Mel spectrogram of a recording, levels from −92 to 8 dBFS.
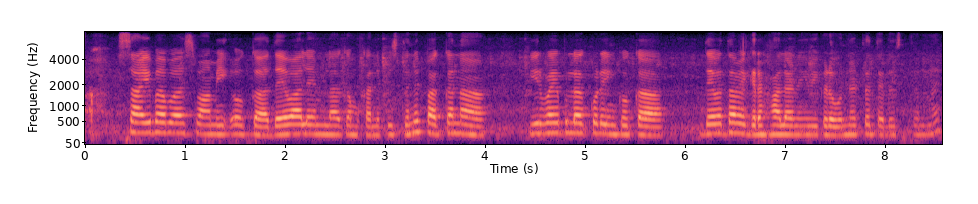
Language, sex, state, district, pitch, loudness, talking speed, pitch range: Telugu, female, Andhra Pradesh, Annamaya, 200 Hz, -16 LUFS, 110 wpm, 195-220 Hz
